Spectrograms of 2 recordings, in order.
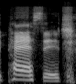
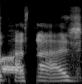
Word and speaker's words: passage: thing uh passage yes in English and American we say passage but it's a passage because it has the French influence from when they were you know colonized by France I think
